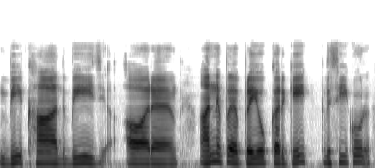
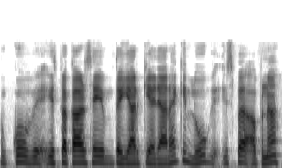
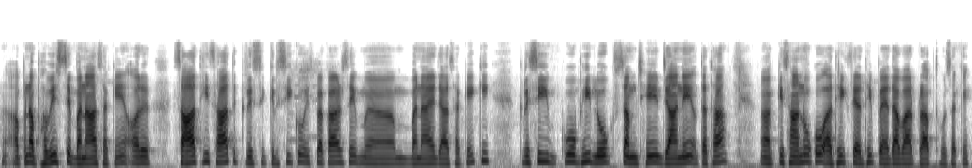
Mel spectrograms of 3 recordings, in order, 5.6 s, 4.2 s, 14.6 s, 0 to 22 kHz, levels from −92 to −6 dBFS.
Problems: background sounds at intervals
